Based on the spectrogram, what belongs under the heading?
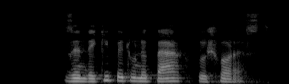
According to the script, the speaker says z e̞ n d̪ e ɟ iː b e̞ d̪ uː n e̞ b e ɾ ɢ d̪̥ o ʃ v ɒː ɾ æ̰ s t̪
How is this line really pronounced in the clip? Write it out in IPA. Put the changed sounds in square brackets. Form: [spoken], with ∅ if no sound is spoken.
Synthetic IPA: z e̞ n d̪ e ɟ iː b e̞ d̪ uː n e̞ b [æ] ɾ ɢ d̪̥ o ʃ v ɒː ɾ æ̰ s t̪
